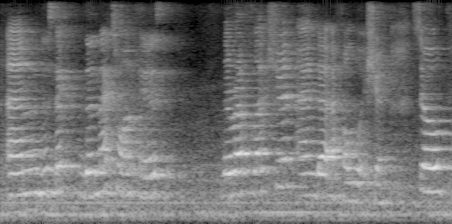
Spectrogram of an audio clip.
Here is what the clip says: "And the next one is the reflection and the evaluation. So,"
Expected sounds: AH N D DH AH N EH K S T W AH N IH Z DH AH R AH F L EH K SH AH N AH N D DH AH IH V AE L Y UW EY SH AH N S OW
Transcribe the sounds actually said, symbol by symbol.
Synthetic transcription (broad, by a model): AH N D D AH N EH K S T W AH N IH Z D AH R AH F L EH K SH AH N AH N D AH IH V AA L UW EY SH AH N S OW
